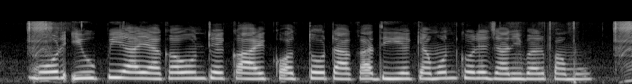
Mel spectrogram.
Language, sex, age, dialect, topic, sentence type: Bengali, female, 18-24, Rajbangshi, banking, question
